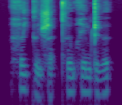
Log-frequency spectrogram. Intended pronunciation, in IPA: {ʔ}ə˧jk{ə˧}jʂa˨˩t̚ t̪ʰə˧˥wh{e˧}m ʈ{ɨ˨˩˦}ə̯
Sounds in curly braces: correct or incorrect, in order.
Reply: incorrect, incorrect, correct, incorrect

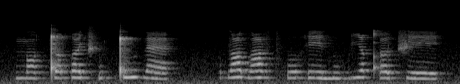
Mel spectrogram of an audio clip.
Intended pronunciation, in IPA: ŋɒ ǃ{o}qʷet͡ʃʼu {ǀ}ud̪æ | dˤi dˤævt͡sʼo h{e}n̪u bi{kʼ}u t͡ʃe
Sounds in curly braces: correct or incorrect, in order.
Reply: correct, incorrect, correct, incorrect

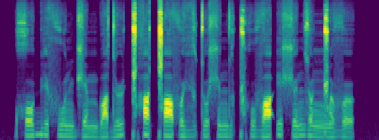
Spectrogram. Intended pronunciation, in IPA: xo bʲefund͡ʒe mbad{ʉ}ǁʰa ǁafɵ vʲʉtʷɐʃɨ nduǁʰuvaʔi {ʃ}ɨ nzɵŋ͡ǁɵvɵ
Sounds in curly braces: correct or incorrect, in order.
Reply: correct, correct

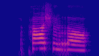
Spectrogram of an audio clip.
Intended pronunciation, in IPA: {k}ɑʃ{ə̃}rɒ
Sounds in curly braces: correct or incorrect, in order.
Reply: correct, correct

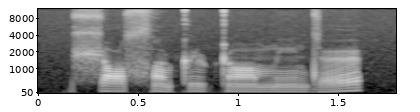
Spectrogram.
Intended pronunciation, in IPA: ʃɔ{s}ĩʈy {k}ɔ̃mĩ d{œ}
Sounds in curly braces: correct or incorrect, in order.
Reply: incorrect, incorrect, correct

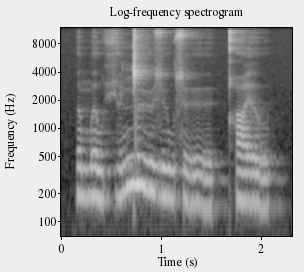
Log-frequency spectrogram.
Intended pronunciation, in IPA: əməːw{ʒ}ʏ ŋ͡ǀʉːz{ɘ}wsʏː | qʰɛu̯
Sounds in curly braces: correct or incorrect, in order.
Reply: incorrect, incorrect

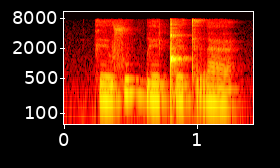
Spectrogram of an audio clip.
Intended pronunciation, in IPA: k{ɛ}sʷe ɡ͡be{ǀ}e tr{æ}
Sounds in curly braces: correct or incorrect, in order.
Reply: incorrect, incorrect, correct

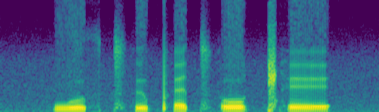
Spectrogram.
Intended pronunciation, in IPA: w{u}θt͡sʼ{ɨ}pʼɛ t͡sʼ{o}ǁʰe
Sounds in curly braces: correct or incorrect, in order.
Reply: correct, correct, correct

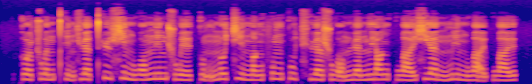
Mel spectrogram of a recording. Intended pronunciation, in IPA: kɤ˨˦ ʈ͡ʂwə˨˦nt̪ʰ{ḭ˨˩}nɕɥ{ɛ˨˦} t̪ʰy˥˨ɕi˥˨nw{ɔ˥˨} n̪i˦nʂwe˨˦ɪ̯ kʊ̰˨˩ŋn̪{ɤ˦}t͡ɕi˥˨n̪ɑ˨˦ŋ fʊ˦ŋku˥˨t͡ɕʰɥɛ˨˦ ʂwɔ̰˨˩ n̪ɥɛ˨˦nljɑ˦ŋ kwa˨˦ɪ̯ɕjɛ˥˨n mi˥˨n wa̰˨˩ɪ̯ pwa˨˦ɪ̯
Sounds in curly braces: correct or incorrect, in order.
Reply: correct, correct, incorrect, correct

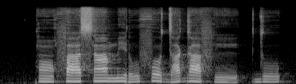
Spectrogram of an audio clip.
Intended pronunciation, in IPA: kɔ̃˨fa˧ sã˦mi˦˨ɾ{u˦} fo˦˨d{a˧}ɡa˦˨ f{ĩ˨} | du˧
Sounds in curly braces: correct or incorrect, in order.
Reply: incorrect, incorrect, correct

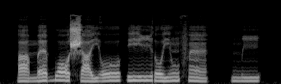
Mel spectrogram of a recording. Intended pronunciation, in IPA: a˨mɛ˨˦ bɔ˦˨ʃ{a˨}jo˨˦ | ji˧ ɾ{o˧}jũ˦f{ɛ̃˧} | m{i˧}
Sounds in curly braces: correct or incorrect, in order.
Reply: correct, correct, incorrect, correct

